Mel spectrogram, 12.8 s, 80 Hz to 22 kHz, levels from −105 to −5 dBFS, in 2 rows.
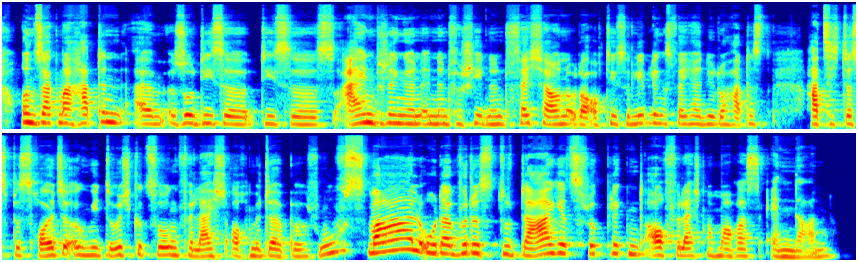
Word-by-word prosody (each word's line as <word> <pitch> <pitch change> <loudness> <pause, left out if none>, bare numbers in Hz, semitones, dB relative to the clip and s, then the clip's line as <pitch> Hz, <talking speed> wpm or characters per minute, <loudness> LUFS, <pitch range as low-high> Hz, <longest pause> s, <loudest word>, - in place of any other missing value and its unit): Und 245 -1 +5
sage 230 0 +2
mal, 215 -1 +3
hat 225 +2 0
denn, 250 -3 0
ähm, 205 -1 -1
so 220 +2 +1
diese 205 -3 -2
dieses 190 -2 -4
Einbringen 220 -2 +1
in 195 +1 -3
den 205 - -3
verschiedenen 200 0 -4
Fächern 200 -1 0
oder 180 - +1
auch - - -3
diese 205 -1 -6
Lieblingsfächer, 210 -2 -4
die 200 - -4
du 190 0 -5
hattest 200 +1 -5 0.3
hat 200 -1 +4
sich 200 - -4
das 205 -1 -2
bis 195 -1 -5
heute 180 +2 +4
irgendwie 200 0 -2
durchgezogen, 200 +1 -1
vielleicht 175 -1 -2
auch 180 0 -3
mit 180 0 -4
der 180 -2 +2
Berufswahl? 265 - +4
Oder 245 -3 +3
würdest 245 -1 0
du 220 - -1
da 200 +1 +5
jetzt 245 0 0
rückblickend 230 -1 -3
auch 195 0 +5
vielleicht 185 -1 -3
noch 185 - -7
mal 175 -1 -2
was 180 0 -2
ändern? 165 0 -5
205 Hz, 210 wpm, -24 LUFS, 190-225 Hz, 0.3 s, Und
